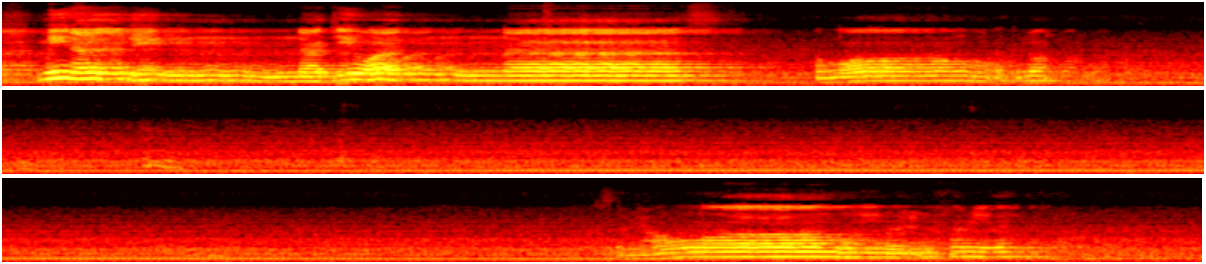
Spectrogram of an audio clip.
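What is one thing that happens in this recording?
A man chants aloud close by, his voice ringing through a loudspeaker in a room.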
